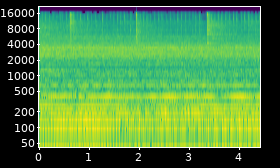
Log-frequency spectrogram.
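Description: Recorded heavy metal song: distorted electric guitars holding long chords over a steady band, with three sharp crashes roughly a second and a half apart.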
